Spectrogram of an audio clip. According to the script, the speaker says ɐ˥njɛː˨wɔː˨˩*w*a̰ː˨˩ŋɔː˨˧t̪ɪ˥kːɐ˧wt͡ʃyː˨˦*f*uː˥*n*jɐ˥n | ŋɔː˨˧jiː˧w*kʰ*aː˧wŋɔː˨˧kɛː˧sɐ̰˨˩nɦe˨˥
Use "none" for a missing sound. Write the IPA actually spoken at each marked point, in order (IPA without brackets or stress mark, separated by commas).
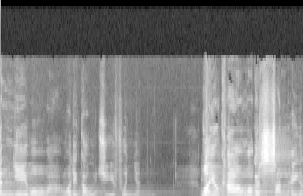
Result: w, f, n, kʰ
